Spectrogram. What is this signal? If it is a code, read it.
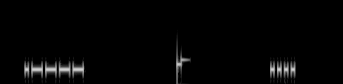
Morse code, heard as a keyed tone, about 34 wpm, 700 Hz. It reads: 1 H
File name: Single-Letter-Number-35wpm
